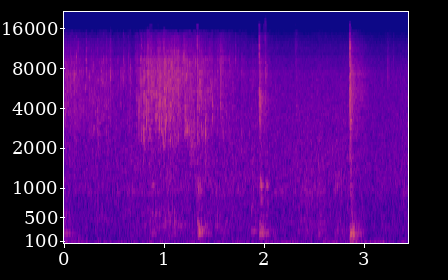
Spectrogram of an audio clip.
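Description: Steady rain falls outdoors with a constant wash of noise. A few sharper drips or splashes stand out now and then.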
